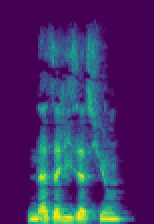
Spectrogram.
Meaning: nasalization
- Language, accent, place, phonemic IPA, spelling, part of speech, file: French, France, Lyon, /na.za.li.za.sjɔ̃/, nasalisation, noun, LL-Q150 (fra)-nasalisation.wav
